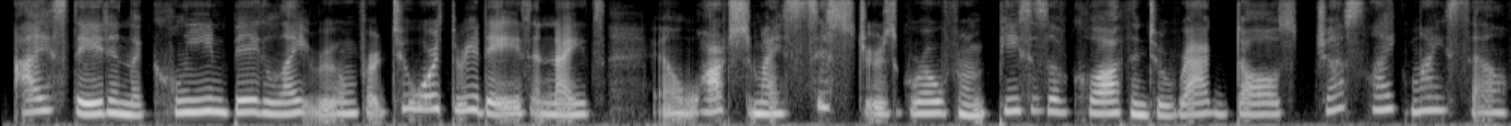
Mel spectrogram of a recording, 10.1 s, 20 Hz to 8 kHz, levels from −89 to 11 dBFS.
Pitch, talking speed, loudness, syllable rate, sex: 250 Hz, 180 wpm, -19 LUFS, 3.7 syllables/s, female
